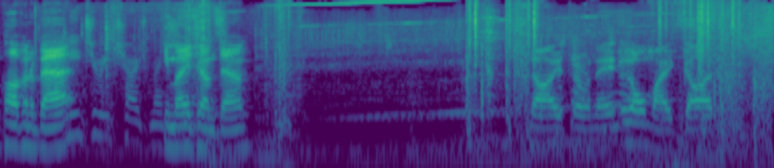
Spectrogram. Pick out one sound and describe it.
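A shield battery charges with a rising electric hum.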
